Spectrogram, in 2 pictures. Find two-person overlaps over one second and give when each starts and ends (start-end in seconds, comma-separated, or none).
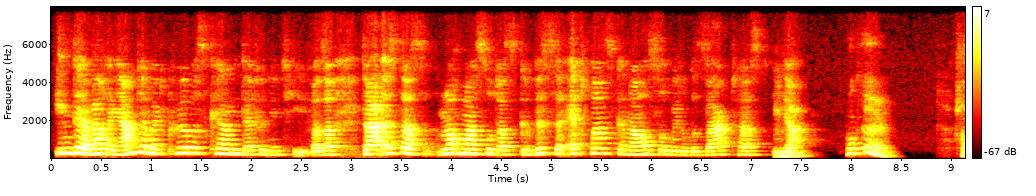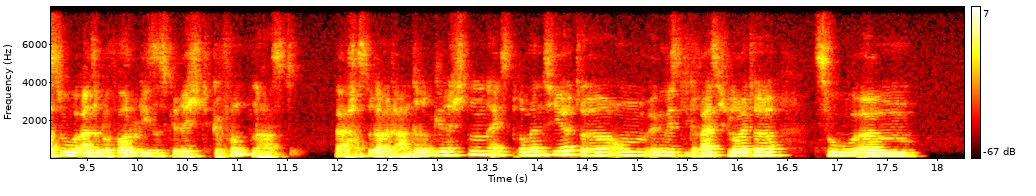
none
